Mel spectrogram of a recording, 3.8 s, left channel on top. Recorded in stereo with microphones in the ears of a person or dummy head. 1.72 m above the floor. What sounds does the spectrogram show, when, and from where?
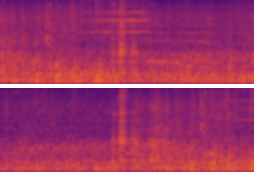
1.7 s breathing: 5° right (ahead or behind), 1.9 m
